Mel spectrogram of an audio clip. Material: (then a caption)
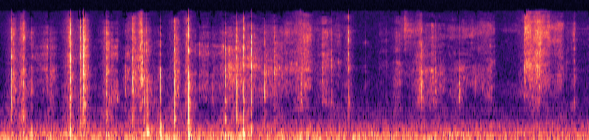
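Paper. A thin white sheet of paper or card, held up, is tapped quickly with the fingertips and short nails. The taps land as crisp, bright clicks over a soft, low hum. They are sharp and distinct at first, then blur into a softer, rustling patter.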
